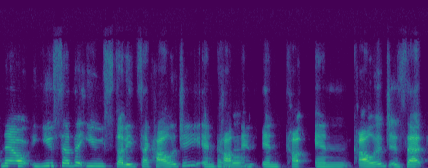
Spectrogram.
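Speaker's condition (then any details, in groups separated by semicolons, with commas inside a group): Stuttering; childhood-onset stuttering, no childhood therapy, covert over 30 years, unconscious word switching, open since 2007 albany nsa chapter; formerly avoided speaking situations, speechless at first self-help group meeting, said name and stutter by fourth or fifth; repeated sounds, repeated words, prolonged sounds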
